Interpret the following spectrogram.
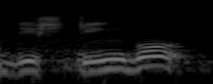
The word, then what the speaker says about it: distingo: Quando conjugamos um verbo como extinguir ou distinguir, nós dizemos eu distingo e não eu distingo-o, como eu digo eu extingo, eu arguo.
